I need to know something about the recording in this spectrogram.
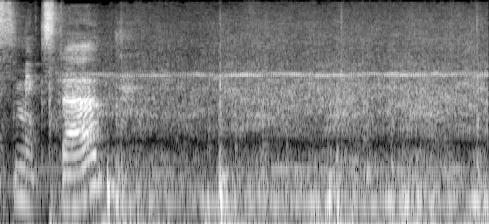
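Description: A stick blender whirs in a bowl of liquid.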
